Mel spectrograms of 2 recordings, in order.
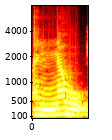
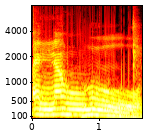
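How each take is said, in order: First: The final vowel is short. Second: The final vowel is drawn out long. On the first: "ये सिर्फ पेश है, सीधा पेश है" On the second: "उल्टा पेश होता तो"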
